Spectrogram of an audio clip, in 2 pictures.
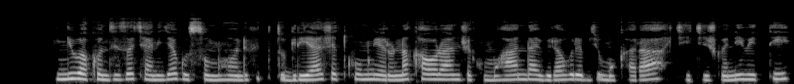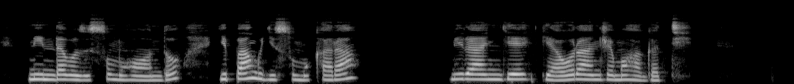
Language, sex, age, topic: Kinyarwanda, female, 18-24, government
